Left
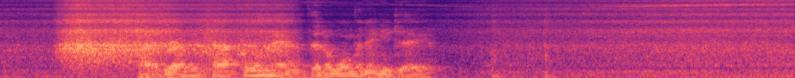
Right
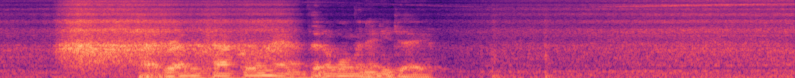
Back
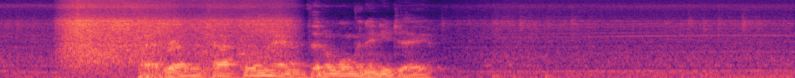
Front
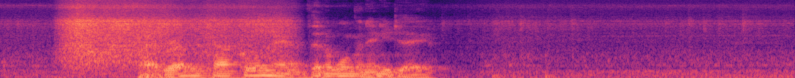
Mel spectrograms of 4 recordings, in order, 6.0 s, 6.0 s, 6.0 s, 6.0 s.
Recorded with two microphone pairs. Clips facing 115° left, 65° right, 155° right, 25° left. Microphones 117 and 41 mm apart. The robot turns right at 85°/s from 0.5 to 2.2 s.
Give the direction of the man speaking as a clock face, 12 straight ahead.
7 o'clock.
